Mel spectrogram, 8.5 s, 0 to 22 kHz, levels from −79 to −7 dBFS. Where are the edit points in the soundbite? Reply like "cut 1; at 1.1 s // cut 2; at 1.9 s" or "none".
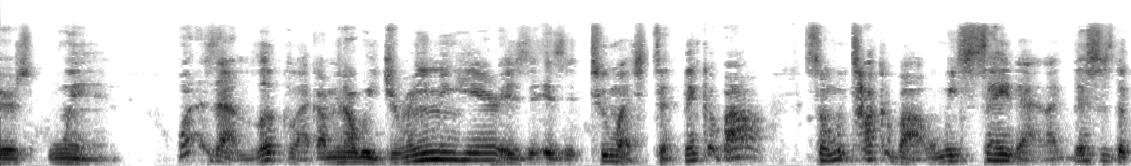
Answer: cut 1; at 4.9 s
